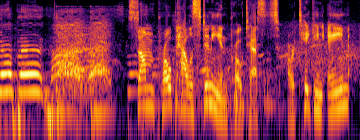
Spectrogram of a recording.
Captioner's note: chanting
